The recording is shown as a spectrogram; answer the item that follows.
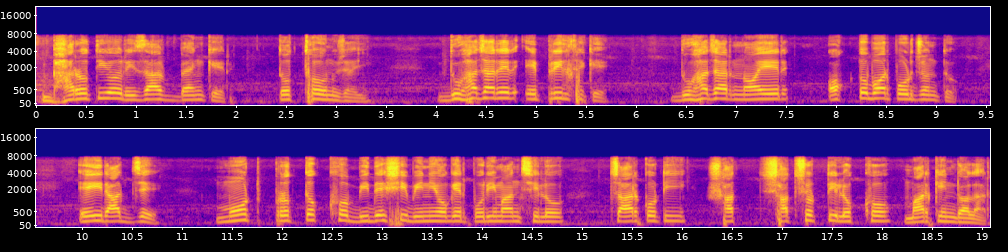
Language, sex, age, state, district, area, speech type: Bengali, male, 18-30, West Bengal, Howrah, urban, read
